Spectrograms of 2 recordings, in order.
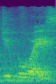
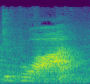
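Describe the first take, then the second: First: The name is said with an English pronunciation. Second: The name is said with a French pronunciation. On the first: The family dropped its French heritage. The speaker calls it right. "It's pronounced Du Bois" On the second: It reflects the original Huguenot heritage. The speaker calls it wrong. "and not Dubois"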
